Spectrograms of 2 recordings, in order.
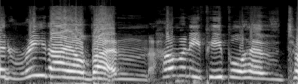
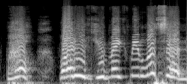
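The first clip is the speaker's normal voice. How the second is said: higher, louder exasperated comeback; indignant; 7 semitones higher, 5 dB louder than usual. Acted. Henry blames Punky after losing, indignant. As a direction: throw the blame back in a huff.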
